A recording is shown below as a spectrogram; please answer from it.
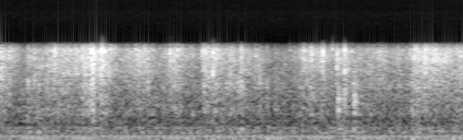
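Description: Thin plastic shopping bag rustling and crinkling as it is handled and rummaged through, a dense run of small irregular crackles.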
